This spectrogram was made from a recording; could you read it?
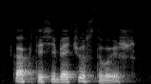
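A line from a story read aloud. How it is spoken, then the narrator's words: Plain. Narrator (Russian): спросил он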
